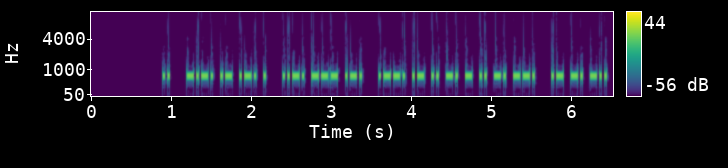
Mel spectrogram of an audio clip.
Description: Morse code, heard as a keyed tone, about 40 wpm, 700 Hz. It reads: I CARE FOR PAINTING AND
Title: Sentences from Top 1000 Words - Review Part 6 - 40wpm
